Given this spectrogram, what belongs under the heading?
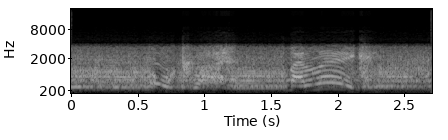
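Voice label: English damaged pilot mood low; War Thunder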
